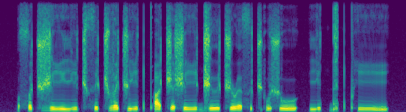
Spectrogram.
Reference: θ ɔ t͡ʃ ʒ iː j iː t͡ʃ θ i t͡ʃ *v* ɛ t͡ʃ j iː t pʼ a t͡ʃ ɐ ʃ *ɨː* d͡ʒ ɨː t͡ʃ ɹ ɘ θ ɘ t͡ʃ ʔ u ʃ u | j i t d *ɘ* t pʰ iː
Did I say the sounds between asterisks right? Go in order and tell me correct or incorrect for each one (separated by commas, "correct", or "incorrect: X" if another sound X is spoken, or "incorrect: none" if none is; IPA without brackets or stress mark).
correct, incorrect: iː, incorrect: e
